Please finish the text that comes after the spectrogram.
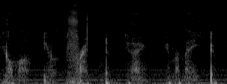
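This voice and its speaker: A man, whispering softly in a chatty, rambling way while explaining words. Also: a little fast. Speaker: ASMR creator. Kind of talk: whispered ASMR explaining slang.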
